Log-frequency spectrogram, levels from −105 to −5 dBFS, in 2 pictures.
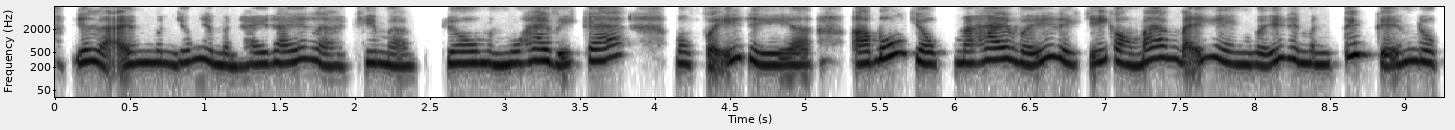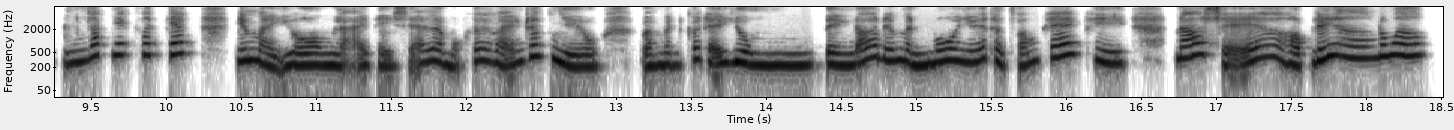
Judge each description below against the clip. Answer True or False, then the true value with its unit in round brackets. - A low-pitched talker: False (270 Hz)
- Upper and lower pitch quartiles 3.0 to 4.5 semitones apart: False (5.2 semitones)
